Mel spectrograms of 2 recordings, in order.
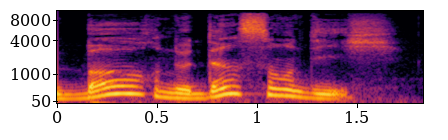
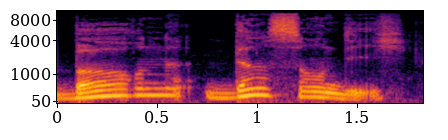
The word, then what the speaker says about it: borne d'incendie: Une borne d'incendie. Okay, final E here not pronounced. Final E here not pronounced. Une borne d'incendie.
